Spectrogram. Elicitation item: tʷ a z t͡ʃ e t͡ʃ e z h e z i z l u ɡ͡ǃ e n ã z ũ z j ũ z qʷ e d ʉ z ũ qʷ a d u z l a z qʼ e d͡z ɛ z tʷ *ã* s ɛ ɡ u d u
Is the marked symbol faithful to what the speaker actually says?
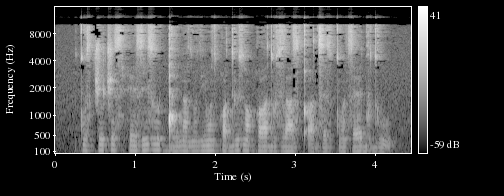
yes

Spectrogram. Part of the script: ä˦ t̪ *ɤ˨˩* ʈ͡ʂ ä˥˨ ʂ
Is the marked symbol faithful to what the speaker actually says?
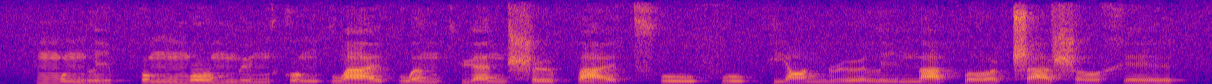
yes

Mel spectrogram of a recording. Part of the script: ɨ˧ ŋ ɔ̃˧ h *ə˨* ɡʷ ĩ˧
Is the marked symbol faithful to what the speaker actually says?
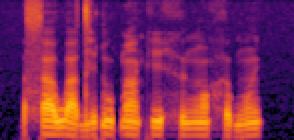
yes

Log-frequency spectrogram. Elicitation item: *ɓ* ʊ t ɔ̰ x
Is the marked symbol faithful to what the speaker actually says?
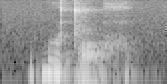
yes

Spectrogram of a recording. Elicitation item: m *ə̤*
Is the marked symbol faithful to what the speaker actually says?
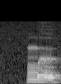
no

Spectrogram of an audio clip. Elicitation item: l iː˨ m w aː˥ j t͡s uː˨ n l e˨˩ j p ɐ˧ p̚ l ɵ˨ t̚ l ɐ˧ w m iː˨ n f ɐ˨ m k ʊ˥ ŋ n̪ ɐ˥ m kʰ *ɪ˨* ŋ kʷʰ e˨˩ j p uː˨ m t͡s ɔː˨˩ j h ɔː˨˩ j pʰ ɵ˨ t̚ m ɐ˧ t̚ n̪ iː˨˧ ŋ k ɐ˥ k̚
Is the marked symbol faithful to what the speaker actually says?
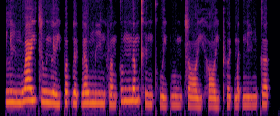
yes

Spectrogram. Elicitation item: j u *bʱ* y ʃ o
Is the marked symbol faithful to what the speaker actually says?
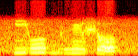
yes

